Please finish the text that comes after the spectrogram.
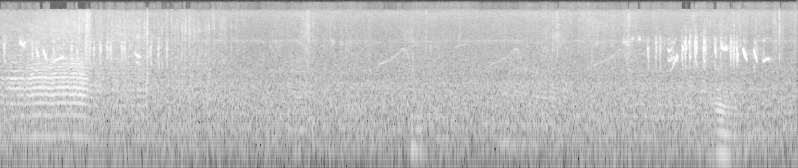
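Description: A male wasp buzzes around an orchid flower while trying to mate with it, a close, steady insect drone that swells louder at the start and again near the end.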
